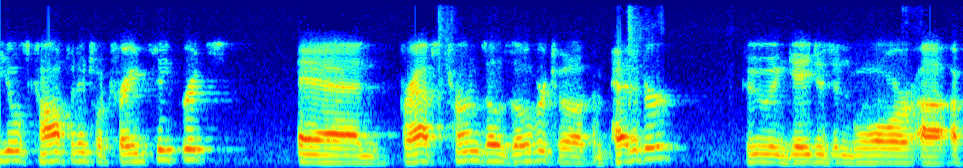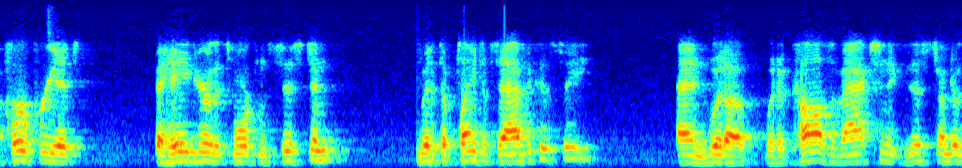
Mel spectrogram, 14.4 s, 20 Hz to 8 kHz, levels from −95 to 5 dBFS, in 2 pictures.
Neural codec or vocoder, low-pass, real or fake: none; 7.2 kHz; real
